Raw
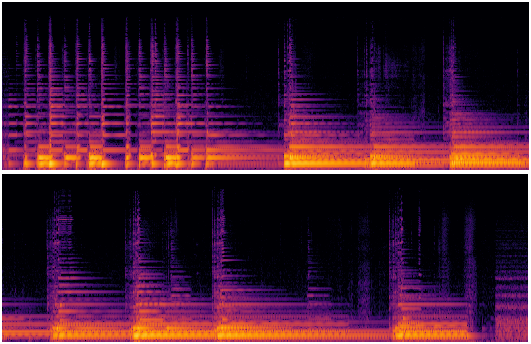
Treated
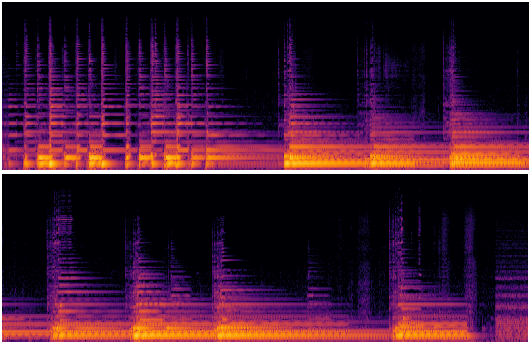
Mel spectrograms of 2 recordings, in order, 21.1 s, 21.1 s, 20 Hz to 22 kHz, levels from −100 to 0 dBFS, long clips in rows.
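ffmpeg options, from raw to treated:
ffmpeg -i in.wav -filter_complex "[0:a]asettb=1/sr,asplit=3[link_01][link_02][link_03];[link_01]atrim=end=13.064[link_04];[link_02]atrim=start=13.06:end=16.74,asetpts=PTS-STARTPTS,afade=type=in:duration=0.004:curve=qsin,afade=type=out:start_time=3.676:duration=0.004:curve=qsin,lowpass=3100[link_05];[link_03]atrim=start=16.736[link_06];[link_04][link_05]acrossfade=duration=0.004:curve1=hsin:curve2=qsin[link_07];[link_07][link_06]acrossfade=duration=0.004:curve1=qsin:curve2=hsin" out.wav

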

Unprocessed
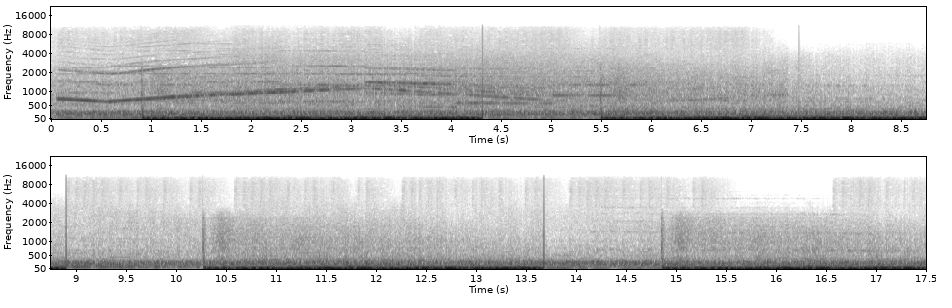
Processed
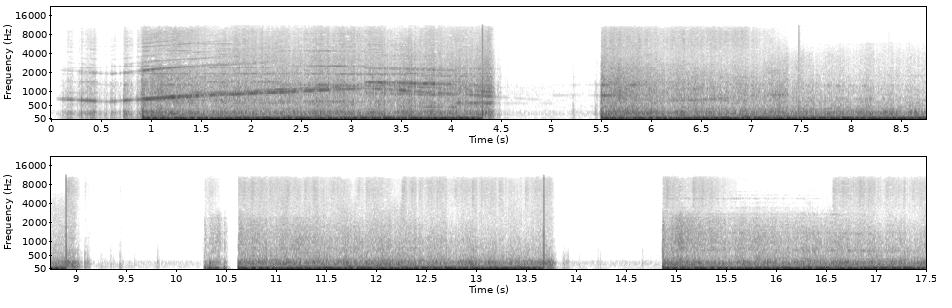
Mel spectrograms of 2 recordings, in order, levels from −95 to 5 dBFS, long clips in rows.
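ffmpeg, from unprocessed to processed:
ffmpeg -i in.wav -filter_complex "[0:a]asettb=1/sr,asplit=3[link_01][link_02][link_03];[link_01]atrim=end=4.504[link_04];[link_02]atrim=start=4.5:end=5.17,asetpts=PTS-STARTPTS,afade=type=in:duration=0.004:curve=qsin,afade=type=out:start_time=0.666:duration=0.004:curve=qsin,aeval=exprs='sgn(val(0))*max(abs(val(0))-0.00316,0)':channel_layout=same[link_05];[link_03]atrim=start=5.166[link_06];[link_04][link_05]acrossfade=duration=0.004:curve1=hsin:curve2=qsin[link_07];[link_07][link_06]acrossfade=duration=0.004:curve1=qsin:curve2=hsin,asplit=2[link_08][link_09];[link_08]atrim=end=10.62,asetpts=PTS-STARTPTS,afade=type=out:start_time=10.02:duration=0.6[link_10];[link_09]atrim=start=10.62,asetpts=PTS-STARTPTS,afade=type=in:duration=0.004:curve=hsin[link_11];[link_10][link_11]concat=n=2:v=0:a=1,agate=range=-42dB:threshold=-25dB:ratio=16:detection=peak,bass=frequency=250:gain=-5,treble=frequency=4000:gain=9,acompressor=threshold=-21dB:ratio=5" out.wav

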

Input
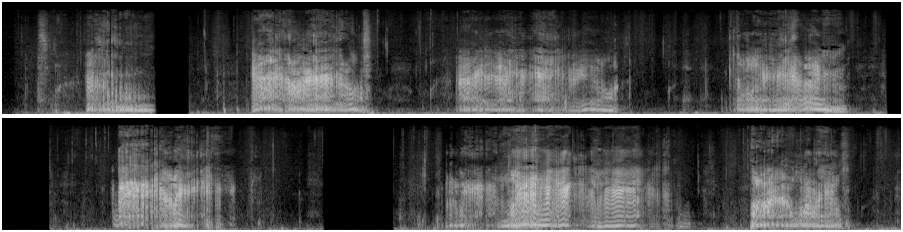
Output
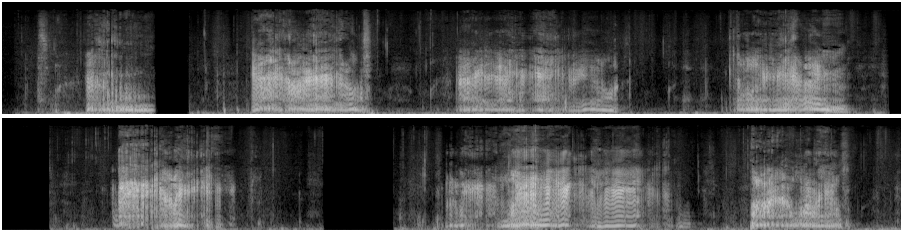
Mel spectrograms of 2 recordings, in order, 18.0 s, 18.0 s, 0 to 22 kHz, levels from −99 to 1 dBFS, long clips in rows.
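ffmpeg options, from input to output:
ffmpeg -i in.wav -filter_complex "[0:a]asettb=1/sr,asplit=3[link_01][link_02][link_03];[link_01]atrim=end=8.144[link_04];[link_02]atrim=start=8.14:end=10.25,asetpts=PTS-STARTPTS,afade=type=in:duration=0.004:curve=qsin,afade=type=out:start_time=2.106:duration=0.004:curve=qsin,asplit=2[link_05][link_06];[link_06]adelay=24,volume=-9dB[link_07];[link_05][link_07]amix=inputs=2:normalize=0,atrim=end_sample=93051[link_08];[link_03]atrim=start=10.246[link_09];[link_04][link_08]acrossfade=duration=0.004:curve1=hsin:curve2=qsin[link_10];[link_10][link_09]acrossfade=duration=0.004:curve1=qsin:curve2=hsin" out.wav

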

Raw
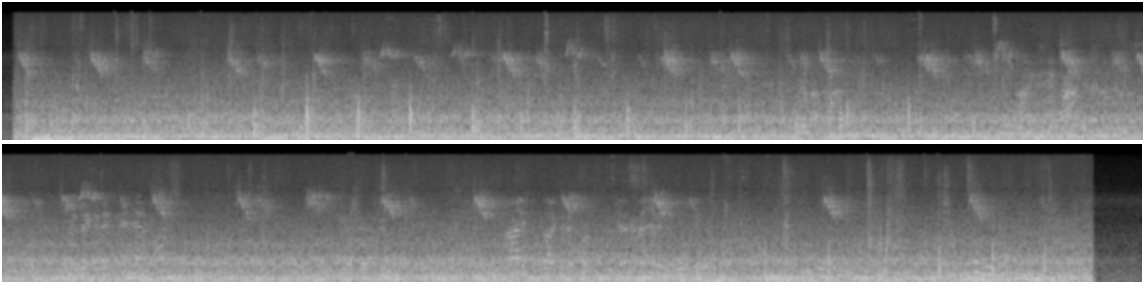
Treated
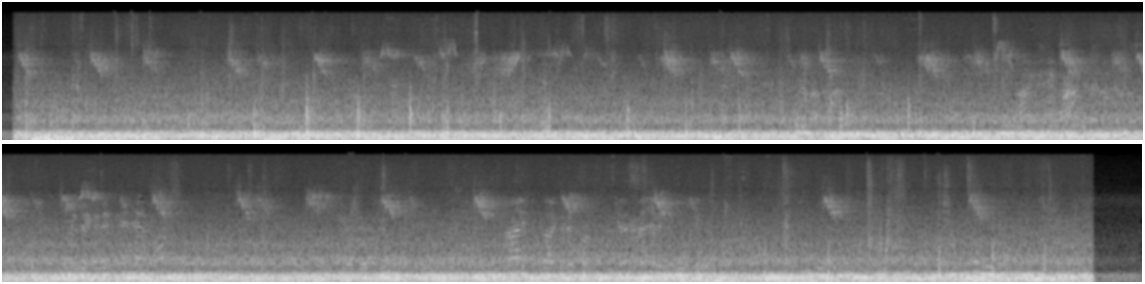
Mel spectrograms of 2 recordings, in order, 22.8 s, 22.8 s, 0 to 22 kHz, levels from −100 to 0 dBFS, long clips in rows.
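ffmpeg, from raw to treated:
ffmpeg -i in.wav -filter_complex "[0:a]asplit=3[link_01][link_02][link_03];[link_01]atrim=end=4.372[link_04];[link_02]atrim=start=4.368:end=5.832,asetpts=PTS-STARTPTS,areverse[link_05];[link_03]atrim=start=5.828[link_06];[link_04][link_05]acrossfade=duration=0.004:curve1=hsin:curve2=hsin[link_07];[link_07][link_06]acrossfade=duration=0.004:curve1=hsin:curve2=hsin,lowshelf=frequency=260:width_type=q:width=3:gain=8.5,volume=-1.5dB" out.wav

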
